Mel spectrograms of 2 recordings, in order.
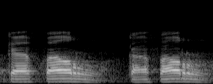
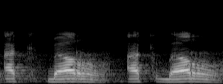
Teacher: huruf ro ditambah lagi walaupun tebal tetap ada getarannya.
